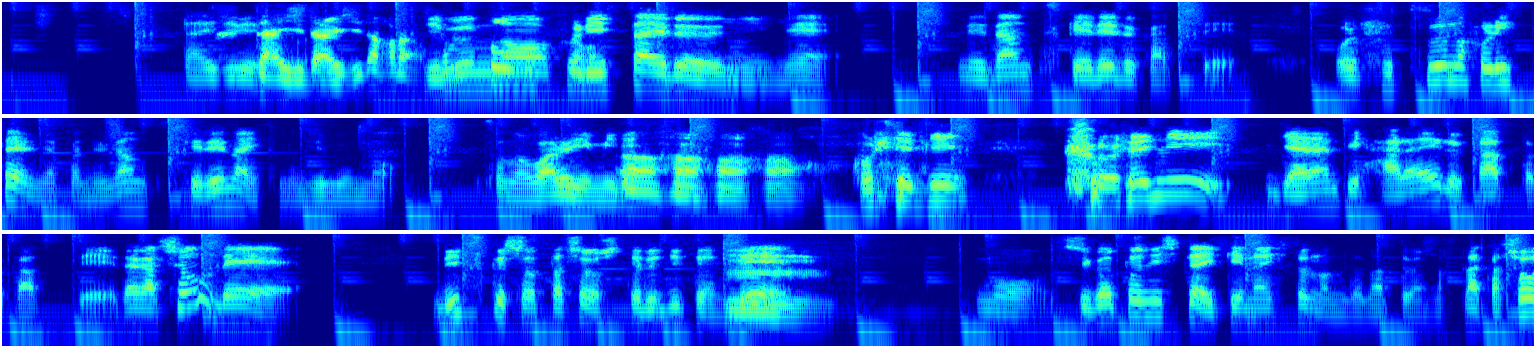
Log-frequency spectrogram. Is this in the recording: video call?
yes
